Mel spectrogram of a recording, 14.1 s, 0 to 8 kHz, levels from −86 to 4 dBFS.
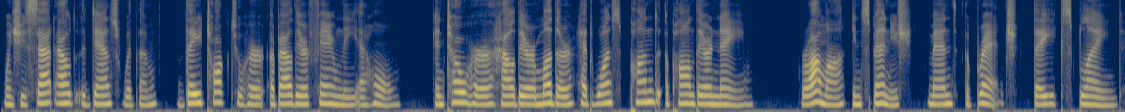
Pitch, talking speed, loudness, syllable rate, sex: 230 Hz, 160 wpm, -18 LUFS, 4.1 syllables/s, female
